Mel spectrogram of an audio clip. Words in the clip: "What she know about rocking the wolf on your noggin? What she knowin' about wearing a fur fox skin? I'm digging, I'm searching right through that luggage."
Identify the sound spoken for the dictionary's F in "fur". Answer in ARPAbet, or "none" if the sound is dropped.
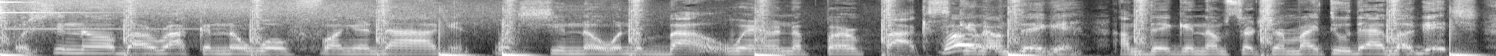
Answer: P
